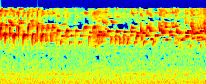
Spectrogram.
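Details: Young captive European goldfinch, raised from hatching and still learning its song, delivering fast twittering phrases of high tinkling notes and buzzy trills that fill the clip without pause.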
